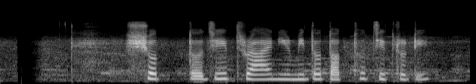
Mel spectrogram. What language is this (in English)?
Bangla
